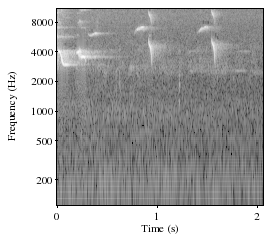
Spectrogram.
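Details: Thrush nightingale song on 8 May 2022: a high, drawn-out whistle followed by two sharp, high chirps about half a second apart, with a faint low background hum.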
